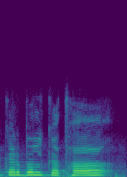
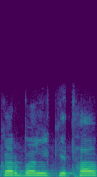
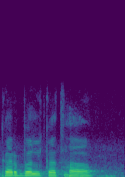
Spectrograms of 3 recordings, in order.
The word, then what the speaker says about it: کربل کتھا: Topic ہے کربل کتھا۔ اس کا درست تلفظ ہے کربل کتھا۔ اکثر لوگ اس کو کربل کتھا پڑھتے ہیں جبکہ درست تلفظ ہے کربل کتھا۔ کربل کتھا کے معنی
